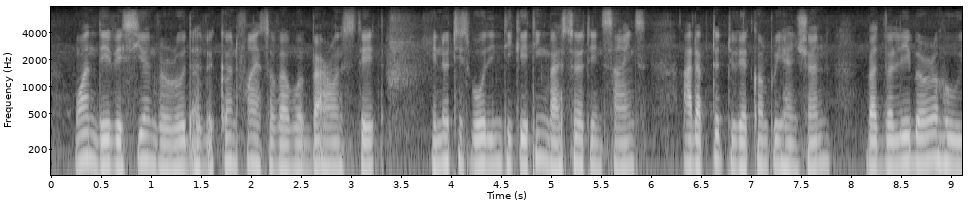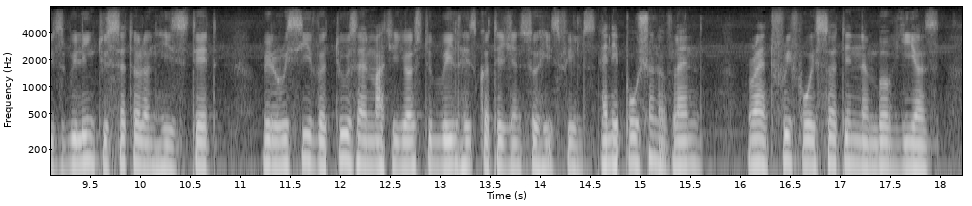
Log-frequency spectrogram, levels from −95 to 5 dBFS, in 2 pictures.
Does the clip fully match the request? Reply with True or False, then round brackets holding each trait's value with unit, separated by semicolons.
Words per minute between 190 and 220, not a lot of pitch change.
True (205 wpm; 1.8 semitones)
